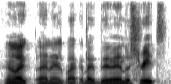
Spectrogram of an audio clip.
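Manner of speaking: usual speaking voice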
